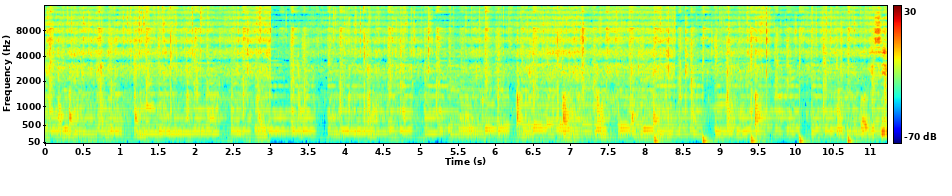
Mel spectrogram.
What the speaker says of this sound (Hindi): तो इसी तरह हम ये सारी गाद को तल लेंगे, निकाल लेंगे।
